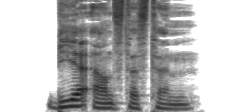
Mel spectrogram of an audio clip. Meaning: strong dative masculine/neuter singular superlative degree of bierernst
- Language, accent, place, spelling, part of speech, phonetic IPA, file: German, Germany, Berlin, bierernstestem, adjective, [biːɐ̯ˈʔɛʁnstəstəm], De-bierernstestem.ogg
